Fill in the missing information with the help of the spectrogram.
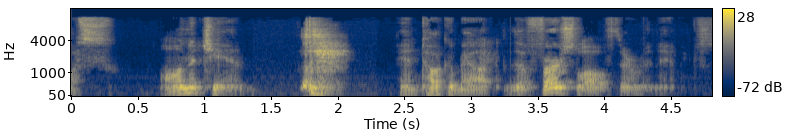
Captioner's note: punching sound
